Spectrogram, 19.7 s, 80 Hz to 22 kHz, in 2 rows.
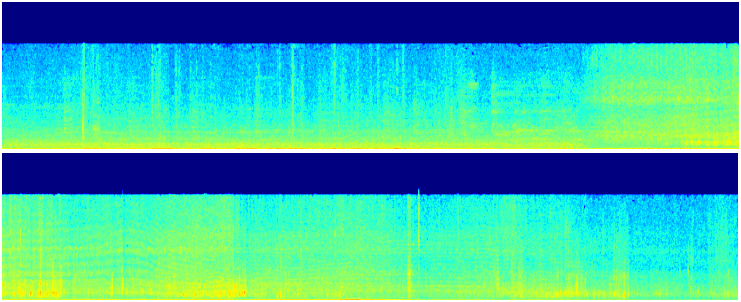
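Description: The 4.2-litre V8 of a 2012 Audi R8 Spyder, first heard from inside the cabin while driving, with engine and road noise. About eight seconds in the sound switches to the car heard from outside, its engine note rising and falling as it pulls away, then fading.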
